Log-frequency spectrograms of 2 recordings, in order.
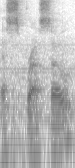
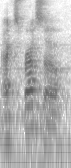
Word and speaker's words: espresso: mile in the recording did you hear him pronounce the X in the word espresso espresso s espresso I heard him say there's no X there's no X I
